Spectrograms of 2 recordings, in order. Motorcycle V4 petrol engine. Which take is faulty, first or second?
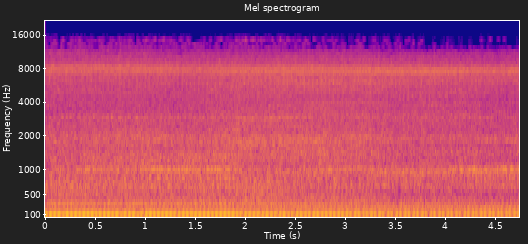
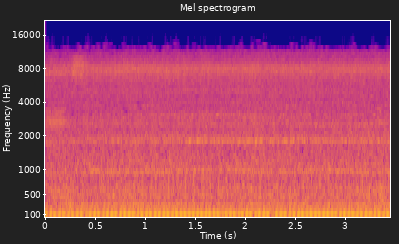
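first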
